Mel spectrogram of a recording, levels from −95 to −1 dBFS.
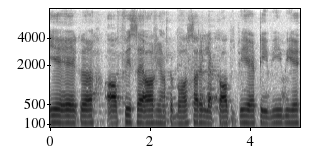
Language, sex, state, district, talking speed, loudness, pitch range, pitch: Hindi, male, Punjab, Fazilka, 180 wpm, -16 LUFS, 120-125 Hz, 125 Hz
